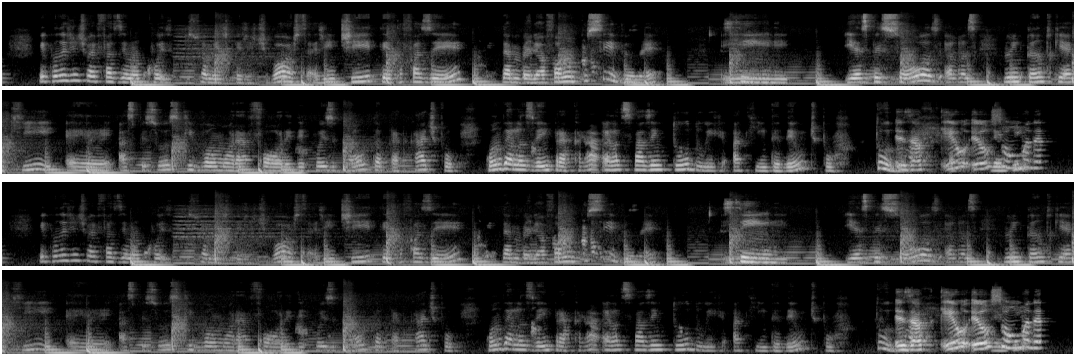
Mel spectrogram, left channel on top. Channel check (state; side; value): normal; both; correlation 0.78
